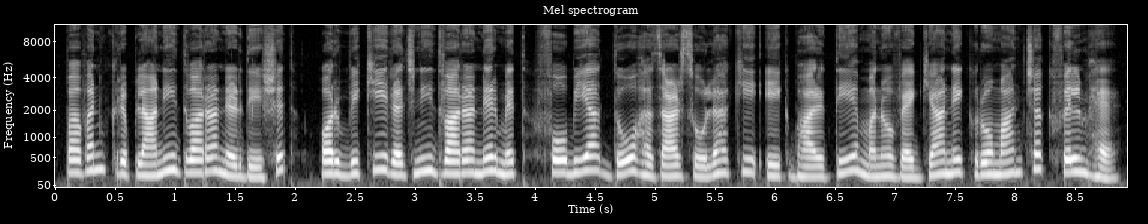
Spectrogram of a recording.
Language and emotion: Hindi, neutral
